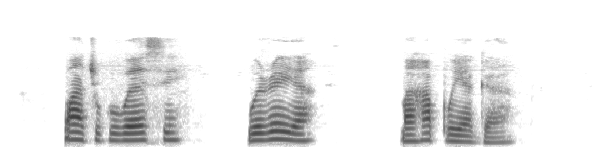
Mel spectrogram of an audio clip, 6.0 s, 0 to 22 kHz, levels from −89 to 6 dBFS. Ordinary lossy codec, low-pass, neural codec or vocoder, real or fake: none; none; none; real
